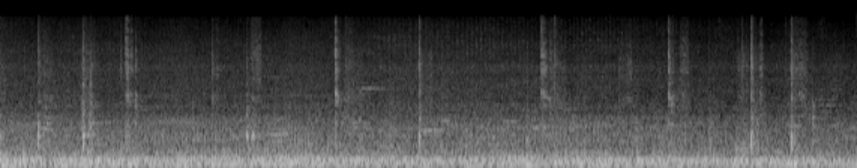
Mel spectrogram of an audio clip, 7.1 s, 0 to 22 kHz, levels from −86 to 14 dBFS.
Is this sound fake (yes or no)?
no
